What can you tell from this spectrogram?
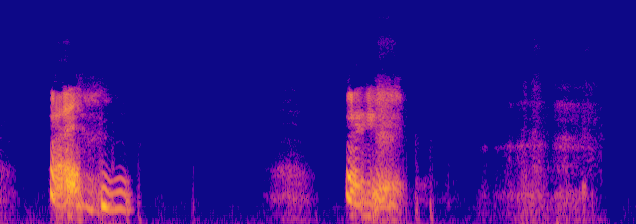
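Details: Person with a cold, blamed on temperature swings, sneezing: two loud explosive sneezes, each after a brief breath in, followed by softer breathy sounds.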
